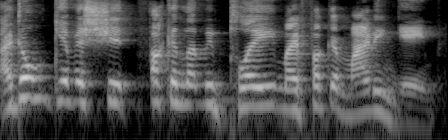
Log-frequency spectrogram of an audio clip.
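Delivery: high-pitched, sneering, mocking put-on whine. Imitating players annoyed by interruptions in their game, in a mocking put-on voice. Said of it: "doing the whole voice thing".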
